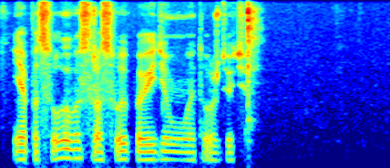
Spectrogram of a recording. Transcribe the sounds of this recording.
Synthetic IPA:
japət̪sɨlˠujʊvasɾɐsṵjʊpɐvʲidʲɪməmʊɛt̪ə̰və̰ʐdʲotʲ

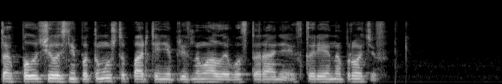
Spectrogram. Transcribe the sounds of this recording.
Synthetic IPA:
t̪ak̚pəlˠʊt͡ɕilˠəsʲnʲɪpət̪ɐmuʂt̪o̞partʲɪjənʲɪpɾʲɪznɐvalˠəjɪvost̪ɐɾanʲɪjə̰ixskɐɾʲejənɐpɾotʲɪf

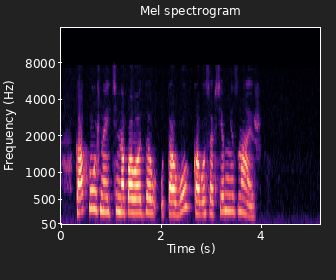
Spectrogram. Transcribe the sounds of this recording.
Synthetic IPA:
kakmɔʐnɐit͡sʲːinɐpalˠad̪ɐut̪avɔkavɔsawsʲɛmnʲɛznajɛʂ

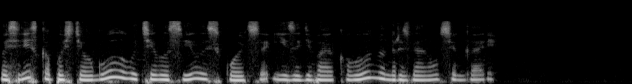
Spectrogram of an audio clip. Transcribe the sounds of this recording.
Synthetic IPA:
vəsʲɪlʲiskəɐpʊsʲtʲilˠɡo̞lˠəvʊtʲelˠəsʲlʲilˠəsʲfkolʲt̪sə̰ʔizədʲɪvajəkɐlˠonːʊnɾəzvʲɪrnulˠsʲəɡaɾʲɪ

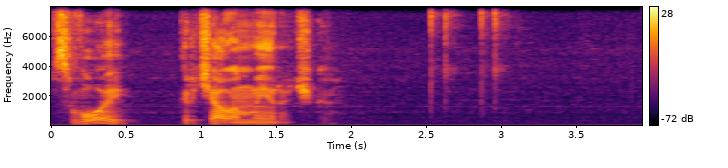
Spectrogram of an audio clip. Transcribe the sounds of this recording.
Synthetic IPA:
svoj | kɾʲɪt͡ɕalˠəmɨɾət͡ɕkə̥

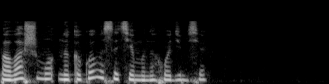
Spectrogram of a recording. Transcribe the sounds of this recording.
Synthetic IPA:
pɐvaʂɐmunɐkakɔjvɐsɐt͡sʲɛmɨnaxɔd͡zʲimsʲɐ

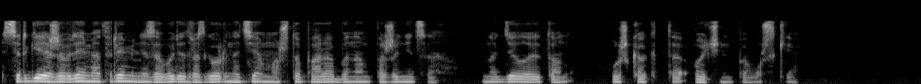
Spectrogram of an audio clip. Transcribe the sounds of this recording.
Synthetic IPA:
sʲɪrɡʲejʐəvɾʲemʲəɐt̪vɾʲemʲɪnʲɪzɐbudʲɪt̪rəzɡɐvo̞rnɐtʲe̞mʊʂt̪o̞pɐɾabɨnampəʐɨnʲit̪sə | no̞dʲe̞lˠəjɪt̪o̞n | uʂkakt̪ʰəot͡ɕɪnʲpəmʊʂskʲi

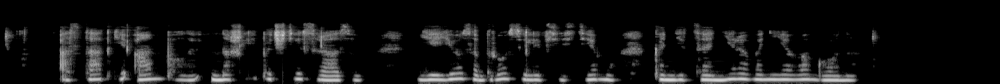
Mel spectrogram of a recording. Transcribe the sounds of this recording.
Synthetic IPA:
ɐst̪at̪kʲɪʔampʰʊlˠɨnɐʂlʲipɐt͡ɕtʲisɾazʊ | jɪjozɐbɾo̞sʲɪlʲɪfsʲɪsʲtʲe̞mʊkənʲdʲɪt̪sɨɐnʲiɾəvənʲɪjəvɐɡo̞nə

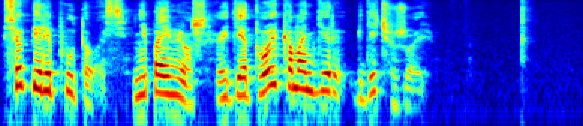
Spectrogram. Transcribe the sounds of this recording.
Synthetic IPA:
fsʲɵpʲɪɾʲɪput̪əlˠə̰sʲnʲɪpɐjmʲo̞ʂɣdʲet̪vo̞jkəmɐnʲdʲirɣdʲet͡ɕʊʐo̞j

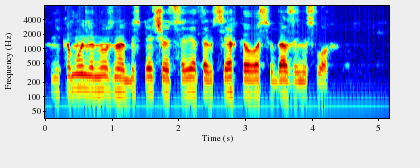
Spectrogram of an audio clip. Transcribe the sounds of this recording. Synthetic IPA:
nʲɪkɐmunʲɪnuʐnəɐbʲɪspʲet͡ɕɪvətʲsɐvʲe̞t̪əmfsʲe̞xkɐvosʲʊd̪azənʲɪslˠo

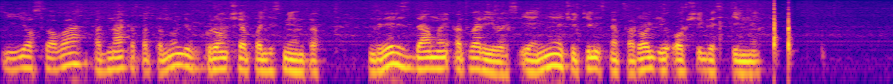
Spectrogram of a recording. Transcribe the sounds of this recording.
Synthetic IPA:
jɪjoslˠɐvaɐd̪nakəpɐt̪ːɐnulʲɪvɡɾomt͡ɕɪɐplˠədʲɪsmʲe̞nt̪əf | d̪vʲeɾʲzd̪amɨjʔɐt̪vɐɾʲilˠəsʲḭɐnʲiɐt͡ɕʊtʲilʲɪsʲnəpɐɾoɡʲɪʔopɕːɪjɡɐsʲtʲinːɨ

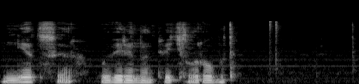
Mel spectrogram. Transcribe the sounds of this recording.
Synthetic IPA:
nʲet̪sɛ̰r | uvʲeɾʲɪnəɐt̪vʲetʲɪlˠrobət̪

